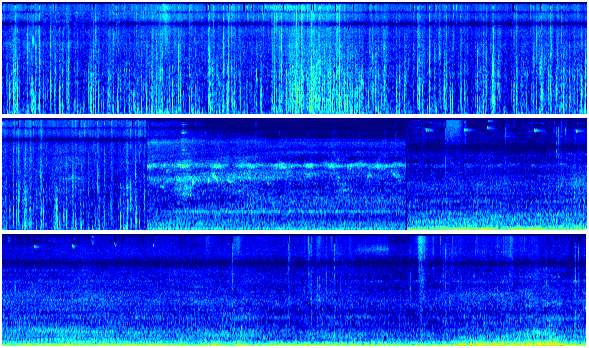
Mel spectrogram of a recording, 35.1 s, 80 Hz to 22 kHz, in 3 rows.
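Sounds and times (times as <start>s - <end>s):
vehicle low rumble: 14.6s - 35.0s.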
